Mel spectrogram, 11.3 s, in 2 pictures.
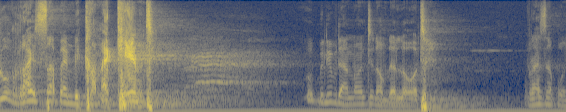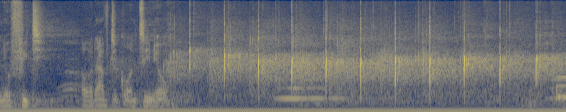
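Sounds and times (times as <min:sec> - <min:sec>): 
speech: 0:00.2 - 0:01.7, 0:03.1 - 0:04.5, 0:05.2 - 0:07.7, 0:08.4 - 0:09.2, 0:11.2 - 0:11.3
audience clapping hands: 0:07.2 - 0:11.3.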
